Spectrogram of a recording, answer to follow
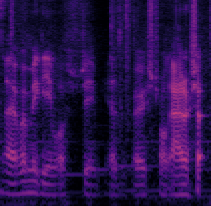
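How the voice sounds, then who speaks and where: Scottish male streamer, thirties, very gravelly voice, rambling with lots of ums and restarts, faint music underneath. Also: lowish voice, little pitch movement, racing, fairly bright tone. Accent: Scottish, softened. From Scotland. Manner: rambling, self-deprecating, many ums and restarts. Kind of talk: casual live-stream chat while gaming.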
